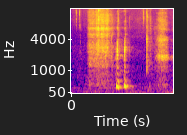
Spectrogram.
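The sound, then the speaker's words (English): Two quick gulps in rapid succession as someone swallows a drink, framed by soft breaths before and after in an otherwise quiet setting. “ASMR, that gulp.”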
